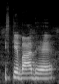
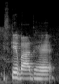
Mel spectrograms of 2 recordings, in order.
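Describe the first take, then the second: No difference in how they are said.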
